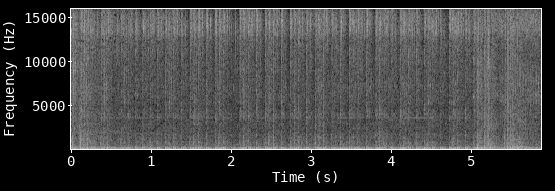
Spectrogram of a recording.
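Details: Harley-Davidson Street Glide with stage 3 kit and nitro, started up: deep, loping V-twin idle with lumpy uneven beat and slight blip near the end; the modified bike runs normally.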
